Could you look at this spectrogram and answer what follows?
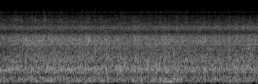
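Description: Water pouring over a weir in a rural canal in Isan, Thailand: a continuous, even rush of flowing water heard close by, with no talk.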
